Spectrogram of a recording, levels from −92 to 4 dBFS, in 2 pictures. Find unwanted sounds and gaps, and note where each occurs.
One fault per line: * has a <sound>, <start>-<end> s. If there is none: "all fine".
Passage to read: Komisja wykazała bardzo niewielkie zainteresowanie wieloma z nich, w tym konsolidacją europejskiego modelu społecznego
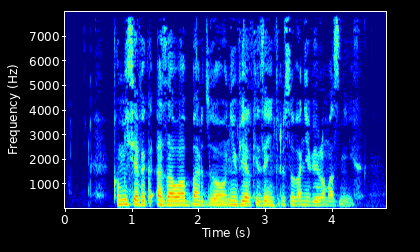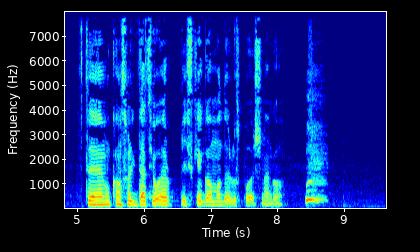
* has a laugh, 8.4-8.8 s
